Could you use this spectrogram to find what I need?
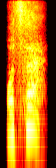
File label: suspicious; XBOX; rebel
